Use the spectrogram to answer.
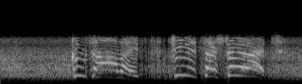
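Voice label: German bomb success mood high, speech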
